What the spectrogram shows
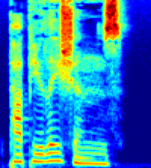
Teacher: We make the word plural by adding an S to the end of the word. But why do we spell the word with an S, but produce a sound that is more like Z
